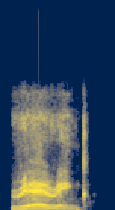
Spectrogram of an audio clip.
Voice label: "raring", Indian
